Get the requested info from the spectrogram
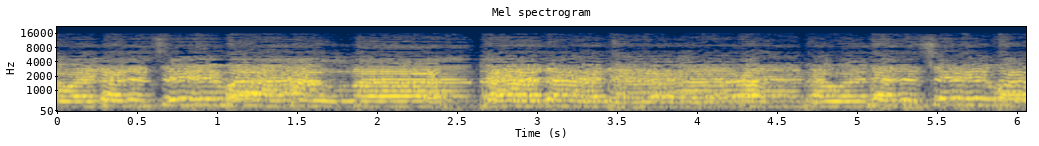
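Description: A group of men chanting an Arabic devotional supplication together in unison, unaccompanied, with short breaks between phrases.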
